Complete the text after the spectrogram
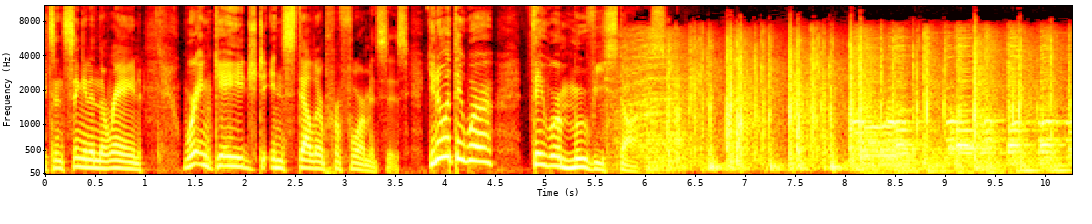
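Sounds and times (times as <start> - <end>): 
speech: 0.0 - 6.5, 8.5 - 10.1
tap shoes striking a hard floor: 5.7 - 10.2.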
